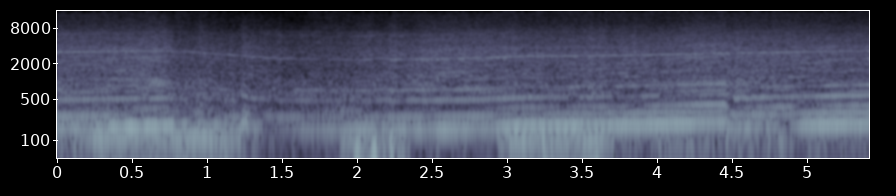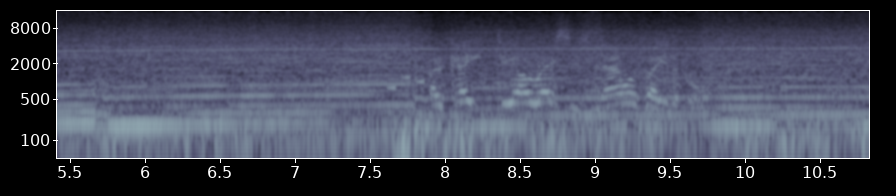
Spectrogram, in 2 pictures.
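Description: A racing car engine whines loudly, its pitch dropping and rising as gears shift.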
